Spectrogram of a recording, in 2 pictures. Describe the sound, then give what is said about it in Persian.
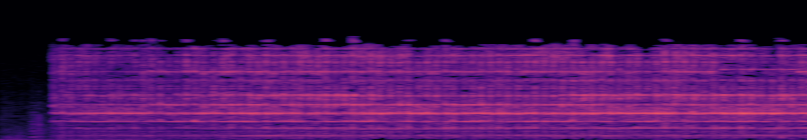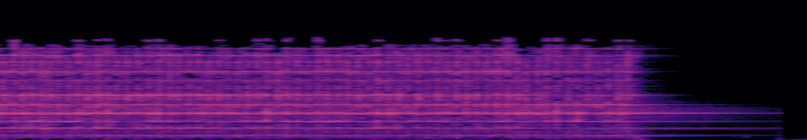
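School bell ringing: a bright, metallic electric bell rattles continuously and evenly for about seven seconds, then stops with a short fading ring. “یادش بخیر، دقیقاً صدای زنگ مدرسه.”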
